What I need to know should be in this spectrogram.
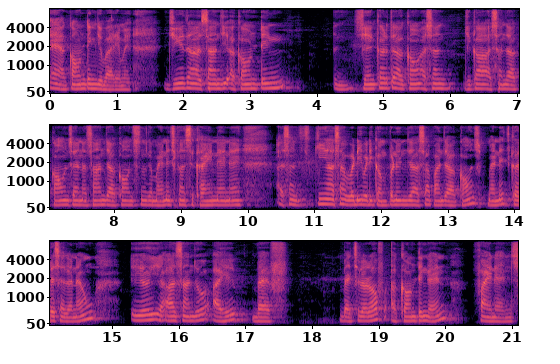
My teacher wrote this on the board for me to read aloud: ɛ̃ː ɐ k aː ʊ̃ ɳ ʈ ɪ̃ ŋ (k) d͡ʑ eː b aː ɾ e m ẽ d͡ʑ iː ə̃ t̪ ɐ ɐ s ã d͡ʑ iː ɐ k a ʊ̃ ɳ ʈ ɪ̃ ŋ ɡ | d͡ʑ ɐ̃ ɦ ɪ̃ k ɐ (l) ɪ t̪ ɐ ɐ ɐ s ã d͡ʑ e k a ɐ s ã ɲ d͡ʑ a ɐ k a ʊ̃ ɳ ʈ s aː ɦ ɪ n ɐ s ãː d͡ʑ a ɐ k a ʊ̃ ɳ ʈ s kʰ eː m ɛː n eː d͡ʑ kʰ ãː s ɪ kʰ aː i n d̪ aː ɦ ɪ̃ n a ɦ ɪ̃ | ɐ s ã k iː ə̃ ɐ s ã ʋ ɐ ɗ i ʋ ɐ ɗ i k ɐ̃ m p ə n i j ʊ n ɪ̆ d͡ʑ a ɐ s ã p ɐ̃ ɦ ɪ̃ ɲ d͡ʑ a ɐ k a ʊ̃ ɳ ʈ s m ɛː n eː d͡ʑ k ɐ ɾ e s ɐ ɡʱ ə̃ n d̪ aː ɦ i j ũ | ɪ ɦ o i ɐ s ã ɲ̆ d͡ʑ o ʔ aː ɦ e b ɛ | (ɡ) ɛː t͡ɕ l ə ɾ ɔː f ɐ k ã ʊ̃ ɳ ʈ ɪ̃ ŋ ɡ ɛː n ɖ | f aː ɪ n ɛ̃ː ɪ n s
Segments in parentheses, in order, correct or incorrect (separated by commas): incorrect, incorrect, incorrect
